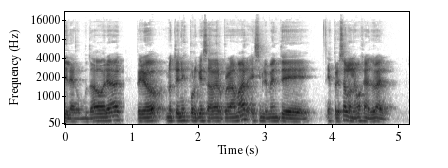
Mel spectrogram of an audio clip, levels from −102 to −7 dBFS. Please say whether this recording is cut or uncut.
cut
